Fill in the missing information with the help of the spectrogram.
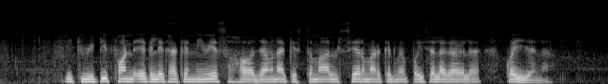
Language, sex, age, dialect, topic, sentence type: Bhojpuri, male, <18, Southern / Standard, banking, statement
